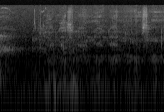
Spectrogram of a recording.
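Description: Near silence in a large hall, with faint whispering and scattered rustling as people settle.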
